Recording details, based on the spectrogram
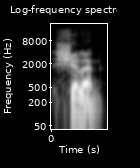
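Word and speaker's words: Sjælland: We call it shellan because the j makes a j sound. So it's land. But in English you pronounce it sealand.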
